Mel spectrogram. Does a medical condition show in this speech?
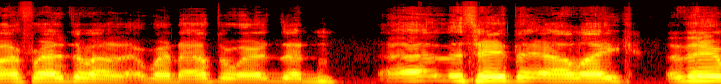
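Yes: Friedreich's ataxia.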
